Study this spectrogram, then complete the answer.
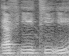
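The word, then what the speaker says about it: Fête: Tell us, well, first of all, is it F-E-T-E? Is that how you spell it? Yes, this first E has a circumflex over it. Okay. So, A what? But it's pronounced Fet.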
